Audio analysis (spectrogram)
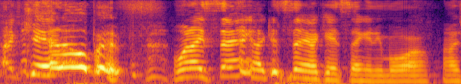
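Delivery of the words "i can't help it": loud, high, laughing wail; drawn-out squealed excuse, laughing; laughing protest. Real, not acted. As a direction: protest helplessly through laughter. Laughing defence of her singing.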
